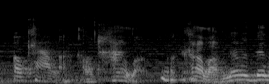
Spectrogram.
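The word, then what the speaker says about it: Ocala: How you pronounce Okola? Okala.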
